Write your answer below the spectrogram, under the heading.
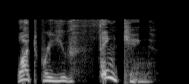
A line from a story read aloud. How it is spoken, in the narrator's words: Ephraim hisses in my ear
